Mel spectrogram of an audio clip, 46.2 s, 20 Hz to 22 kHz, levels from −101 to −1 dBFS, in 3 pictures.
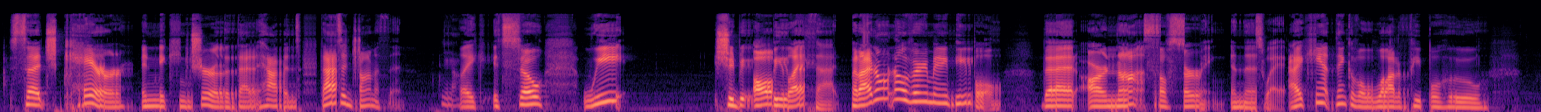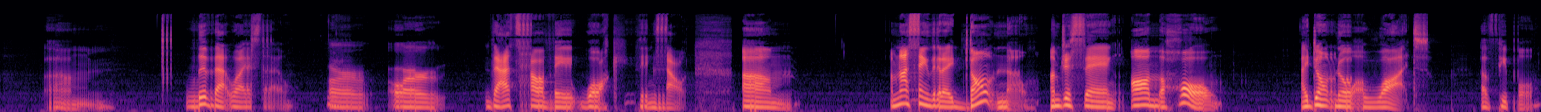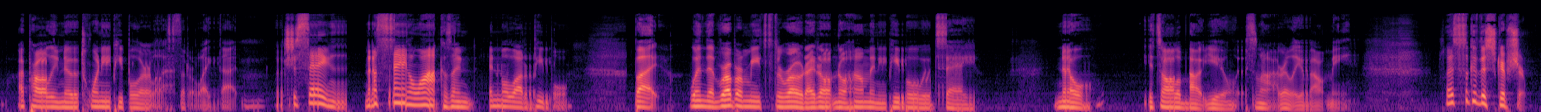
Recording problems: choppy; very; 15% of the speech affected

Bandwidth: 14 kHz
